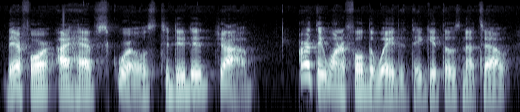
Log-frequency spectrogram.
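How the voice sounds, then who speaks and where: A man voicing an eccentric male candy-factory owner, brisk, bossy and theatrical. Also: fairly high pitch, expressive, lo-fi sound, pitched above the performer's own voice, close to an everyday voice. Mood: explaining. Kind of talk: audiobook character voice.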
